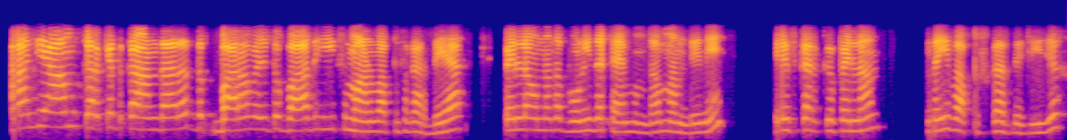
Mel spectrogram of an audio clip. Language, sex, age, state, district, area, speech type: Punjabi, female, 18-30, Punjab, Moga, rural, conversation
